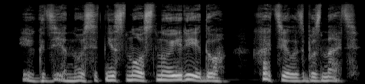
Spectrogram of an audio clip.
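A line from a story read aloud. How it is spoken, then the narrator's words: Goddess growling. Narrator (Russian): Нахмурив брови, рыкнула богиня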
